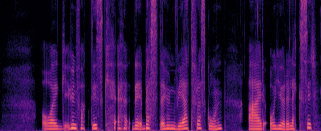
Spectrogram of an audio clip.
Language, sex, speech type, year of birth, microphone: Norwegian, female, spontaneous, 1984, Sennheiser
